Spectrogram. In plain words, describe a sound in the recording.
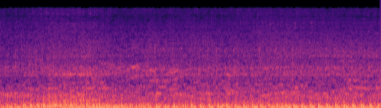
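A motorcycle engine idles and revs nearby.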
